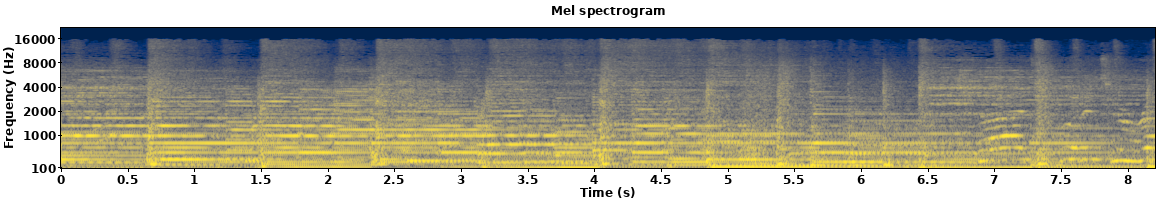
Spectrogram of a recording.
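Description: Live band music: electric guitar playing over keyboard chords, bass notes and drums, with the chords changing about every second.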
